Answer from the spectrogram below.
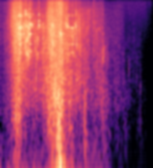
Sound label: Horse Foley Mount; Vehicles; Foley Actions; Warframe; Duviri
